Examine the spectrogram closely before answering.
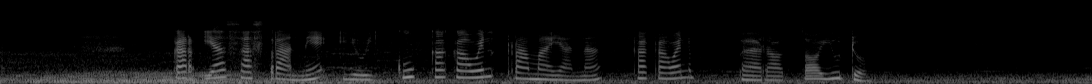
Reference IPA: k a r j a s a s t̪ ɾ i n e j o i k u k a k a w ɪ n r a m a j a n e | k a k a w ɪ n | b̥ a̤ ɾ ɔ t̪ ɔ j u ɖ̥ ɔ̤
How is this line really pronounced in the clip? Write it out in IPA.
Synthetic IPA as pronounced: k a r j a s a s t̪ ɾ a n e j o i k u k a k a w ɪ n r a m a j a n a | k a k a w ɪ n | b̥ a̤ ɾ ɔ t̪ ɔ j u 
